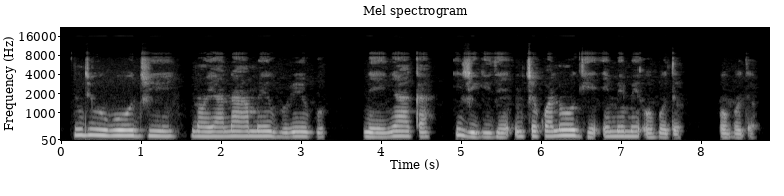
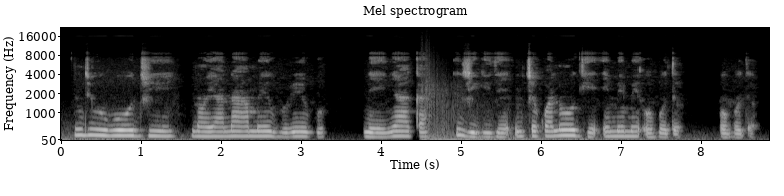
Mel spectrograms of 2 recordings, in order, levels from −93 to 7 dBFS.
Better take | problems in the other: first | background sound (Explosion); 20 dB below the speech

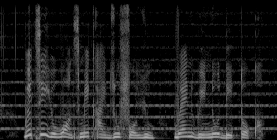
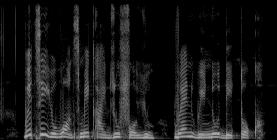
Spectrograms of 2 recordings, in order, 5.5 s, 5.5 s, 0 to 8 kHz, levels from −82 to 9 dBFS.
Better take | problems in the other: second | background sound (Bowed string instrument); 17 dB below the speech

